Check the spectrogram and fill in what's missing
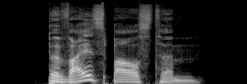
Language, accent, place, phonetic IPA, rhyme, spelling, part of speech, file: German, Germany, Berlin, [bəˈvaɪ̯sbaːɐ̯stəm], -aɪ̯sbaːɐ̯stəm, beweisbarstem, adjective, De-beweisbarstem.ogg
- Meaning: strong dative masculine/neuter singular superlative degree of beweisbar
